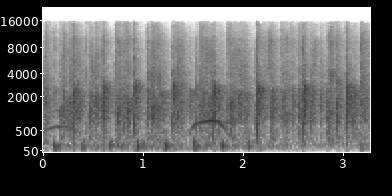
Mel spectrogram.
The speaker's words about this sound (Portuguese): Ó, se tivesse parado no minuto exato. eu acho, mas mais uma salva de palmas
